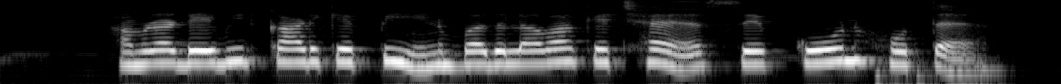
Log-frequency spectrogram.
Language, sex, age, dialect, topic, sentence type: Maithili, female, 31-35, Bajjika, banking, question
